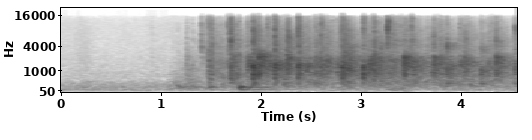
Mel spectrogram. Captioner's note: applause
